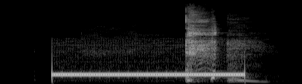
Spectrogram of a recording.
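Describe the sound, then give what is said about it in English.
A single steady electronic ringback tone from a phone call waiting to be answered, lasting about two seconds, with a brief noisy rustle near its end before it cuts off. “You better pick up.”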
